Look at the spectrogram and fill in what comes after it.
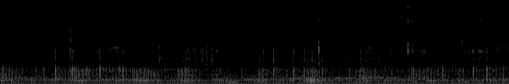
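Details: A steady, low, throbbing purr from a calico cat purring to a stick. The deep vibration holds without a break, with occasional soft ticking sounds on top.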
